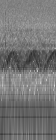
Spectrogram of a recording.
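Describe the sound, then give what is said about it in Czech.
An ambulance siren wails in steady rising and falling sweeps as the ambulance drives past, moderately loud, over a low traffic rumble with no one speaking. “Slyšíte tu sanitku, která jede kolem nás?”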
